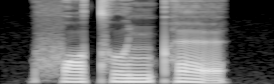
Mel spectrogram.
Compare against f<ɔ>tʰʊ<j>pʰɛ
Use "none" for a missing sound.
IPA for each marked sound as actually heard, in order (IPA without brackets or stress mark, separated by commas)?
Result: ɔ, ɲ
